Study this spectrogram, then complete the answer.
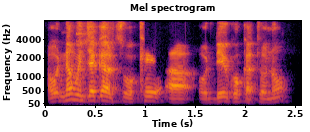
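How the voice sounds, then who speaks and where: A man hosting an interview, asking his questions hesitantly with many pauses and restarts. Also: mid-range voice, a bit bright. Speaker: interviewer, host. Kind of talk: interview, mixing English and Luganda.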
